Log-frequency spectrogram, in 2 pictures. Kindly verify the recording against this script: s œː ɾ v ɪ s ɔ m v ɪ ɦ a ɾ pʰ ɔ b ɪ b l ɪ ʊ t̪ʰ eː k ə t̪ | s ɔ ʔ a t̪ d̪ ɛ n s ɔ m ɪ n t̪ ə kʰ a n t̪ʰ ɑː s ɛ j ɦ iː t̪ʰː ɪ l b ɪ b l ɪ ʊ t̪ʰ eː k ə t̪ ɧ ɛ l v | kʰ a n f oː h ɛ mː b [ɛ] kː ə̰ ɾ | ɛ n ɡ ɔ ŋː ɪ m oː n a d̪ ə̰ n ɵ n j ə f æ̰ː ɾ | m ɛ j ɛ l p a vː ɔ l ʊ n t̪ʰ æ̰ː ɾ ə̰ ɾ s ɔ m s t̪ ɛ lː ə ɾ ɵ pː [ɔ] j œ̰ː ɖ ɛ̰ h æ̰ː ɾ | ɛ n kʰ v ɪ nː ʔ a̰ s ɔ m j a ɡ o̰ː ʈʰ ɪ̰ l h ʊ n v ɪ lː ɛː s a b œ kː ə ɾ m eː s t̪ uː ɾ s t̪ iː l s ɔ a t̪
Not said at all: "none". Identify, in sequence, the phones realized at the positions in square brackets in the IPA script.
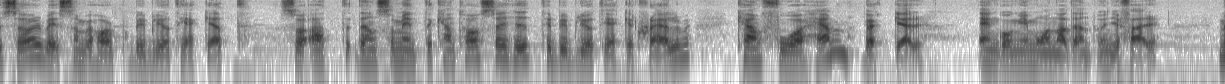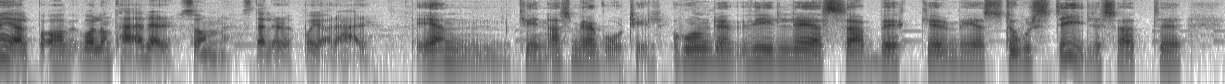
œ, ɔ

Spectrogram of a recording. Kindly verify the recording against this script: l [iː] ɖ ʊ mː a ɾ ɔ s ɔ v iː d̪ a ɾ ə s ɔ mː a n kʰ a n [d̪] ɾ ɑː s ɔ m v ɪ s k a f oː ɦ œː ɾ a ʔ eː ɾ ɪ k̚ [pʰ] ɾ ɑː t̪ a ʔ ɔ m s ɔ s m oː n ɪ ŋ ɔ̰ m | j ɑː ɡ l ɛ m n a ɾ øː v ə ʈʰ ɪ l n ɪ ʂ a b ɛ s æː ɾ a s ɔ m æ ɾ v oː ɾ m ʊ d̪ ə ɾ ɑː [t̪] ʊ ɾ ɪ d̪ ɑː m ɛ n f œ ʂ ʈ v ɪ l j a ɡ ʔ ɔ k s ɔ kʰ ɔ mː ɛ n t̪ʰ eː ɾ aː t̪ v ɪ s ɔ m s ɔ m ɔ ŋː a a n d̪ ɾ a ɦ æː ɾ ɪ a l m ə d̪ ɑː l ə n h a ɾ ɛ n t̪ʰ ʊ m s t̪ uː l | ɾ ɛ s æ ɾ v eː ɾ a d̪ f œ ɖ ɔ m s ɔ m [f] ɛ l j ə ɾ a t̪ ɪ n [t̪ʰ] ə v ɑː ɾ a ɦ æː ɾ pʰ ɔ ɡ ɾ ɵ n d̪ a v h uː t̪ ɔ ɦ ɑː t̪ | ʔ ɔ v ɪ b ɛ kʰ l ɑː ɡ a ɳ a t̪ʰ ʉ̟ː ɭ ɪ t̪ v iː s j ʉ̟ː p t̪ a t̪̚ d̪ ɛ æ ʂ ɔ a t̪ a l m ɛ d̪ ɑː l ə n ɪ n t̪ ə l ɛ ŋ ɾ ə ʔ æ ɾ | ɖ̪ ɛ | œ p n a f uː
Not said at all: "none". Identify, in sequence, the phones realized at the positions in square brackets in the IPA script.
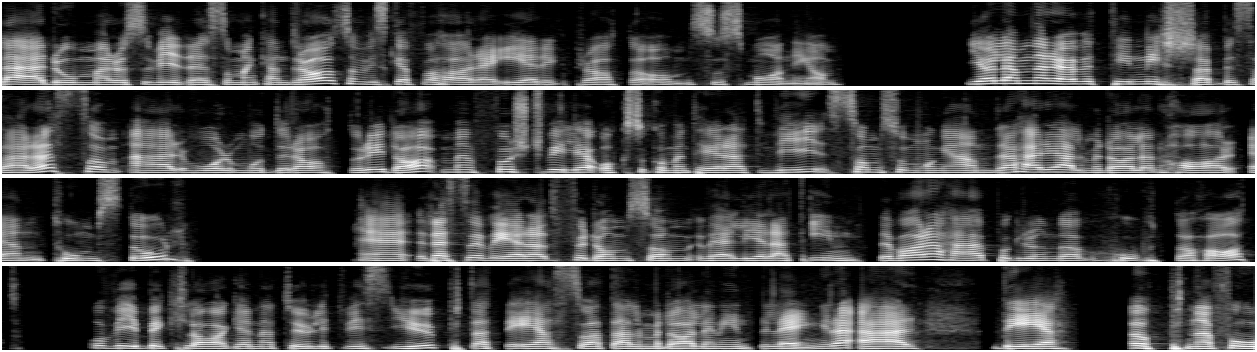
æː, d̪, pʰ, t̪, v, t̪

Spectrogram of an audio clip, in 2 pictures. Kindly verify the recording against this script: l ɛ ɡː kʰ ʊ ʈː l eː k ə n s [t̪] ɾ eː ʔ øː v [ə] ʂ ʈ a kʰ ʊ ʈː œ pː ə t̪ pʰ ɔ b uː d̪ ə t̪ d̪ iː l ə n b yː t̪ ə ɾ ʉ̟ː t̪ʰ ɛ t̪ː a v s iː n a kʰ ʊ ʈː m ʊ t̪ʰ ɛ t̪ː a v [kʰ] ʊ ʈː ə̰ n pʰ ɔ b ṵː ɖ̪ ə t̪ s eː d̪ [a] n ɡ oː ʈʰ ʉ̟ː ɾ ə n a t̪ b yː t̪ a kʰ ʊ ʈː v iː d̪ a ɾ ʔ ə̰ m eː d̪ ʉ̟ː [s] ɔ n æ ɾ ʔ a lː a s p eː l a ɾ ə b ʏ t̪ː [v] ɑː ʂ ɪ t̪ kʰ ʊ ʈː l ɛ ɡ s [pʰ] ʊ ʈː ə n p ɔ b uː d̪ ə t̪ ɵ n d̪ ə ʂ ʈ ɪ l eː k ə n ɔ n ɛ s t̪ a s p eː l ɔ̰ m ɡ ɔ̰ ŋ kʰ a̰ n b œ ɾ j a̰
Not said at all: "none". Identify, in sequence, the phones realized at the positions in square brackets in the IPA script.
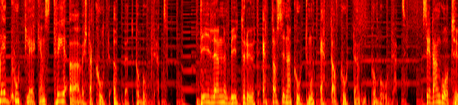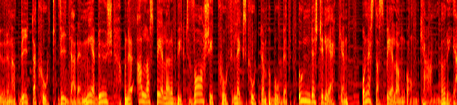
t̪ʰ, ə, kʰ, a, ʂ, v, kʰ

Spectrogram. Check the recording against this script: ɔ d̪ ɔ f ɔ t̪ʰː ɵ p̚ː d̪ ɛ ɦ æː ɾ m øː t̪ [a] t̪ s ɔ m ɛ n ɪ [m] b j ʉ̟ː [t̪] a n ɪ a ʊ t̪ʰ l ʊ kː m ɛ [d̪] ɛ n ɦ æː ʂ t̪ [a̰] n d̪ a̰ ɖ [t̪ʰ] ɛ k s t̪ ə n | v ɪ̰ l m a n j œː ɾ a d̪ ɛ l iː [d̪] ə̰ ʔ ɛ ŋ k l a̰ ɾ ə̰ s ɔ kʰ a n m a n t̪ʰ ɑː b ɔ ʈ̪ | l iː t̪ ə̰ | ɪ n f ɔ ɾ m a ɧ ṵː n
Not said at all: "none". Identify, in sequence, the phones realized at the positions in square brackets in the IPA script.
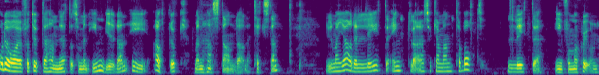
ə, n, d̪, d̪, a̰, t̪ʰ, t̪

